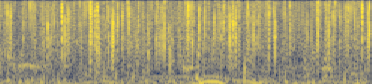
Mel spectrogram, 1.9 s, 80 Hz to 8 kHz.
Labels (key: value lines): label: biophony, cascading saw
recorder: SoundTrap 600 or HydroMoth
